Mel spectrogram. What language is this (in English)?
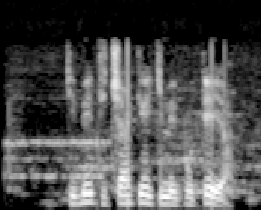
Swahili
